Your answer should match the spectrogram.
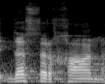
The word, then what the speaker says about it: دسترخوان: نہیں ادا کیا جاتا، جیسے کہ دسترخوان، اب اس میں واو ہے لیکن یہ واو نہیں پڑھا جاتا تو اس لیے دسترخوان ہم بولتے ہیں۔ اور اسی طرح خواب،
